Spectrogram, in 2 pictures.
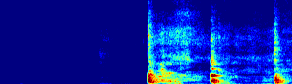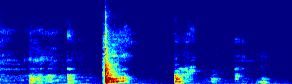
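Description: A metal spoon scraping and knocking against a metal pot while yogurt is stirred into frying minced mutton. It makes an irregular string of clicks and scrapes that starts about a second and a half in.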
